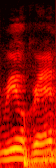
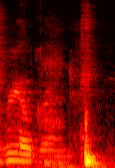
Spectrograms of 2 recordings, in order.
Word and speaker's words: Rio Grande: Is it Rio Grande or Rio Grande? Rio Grande. Depends. Are you saying it in English or in Spanish? It's Rio Grande.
